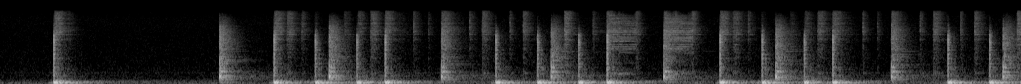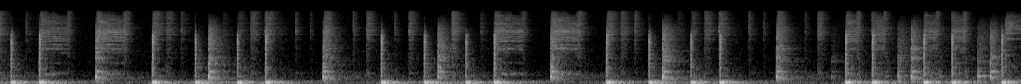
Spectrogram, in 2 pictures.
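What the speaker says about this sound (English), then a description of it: "So the way this translates is you have a simple kick and snare pattern, but a rather intricate hi-hat part." Drum kit playing a groove of simple kick and snare under an intricate, busy hi-hat pattern. It starts with a short quiet lead-in, then runs as a steady, dense stream of crisp hits, fairly loud with no voice.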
